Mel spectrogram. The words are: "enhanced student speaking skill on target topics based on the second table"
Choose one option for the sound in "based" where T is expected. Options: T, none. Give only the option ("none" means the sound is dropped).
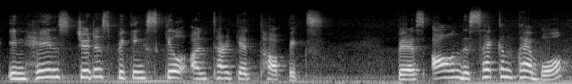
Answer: none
